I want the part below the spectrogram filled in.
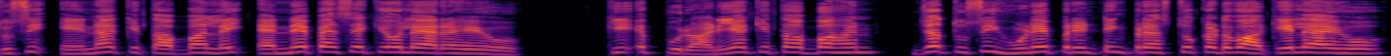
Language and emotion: Punjabi, angry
